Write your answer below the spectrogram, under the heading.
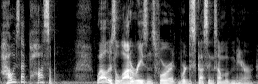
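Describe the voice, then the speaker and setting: A man with an American accent at a fairly quick pace, medium-pitched, his pitch swinging very widely. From Minnesota, US. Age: 50s. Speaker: investor. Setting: in person at office. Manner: halting.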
